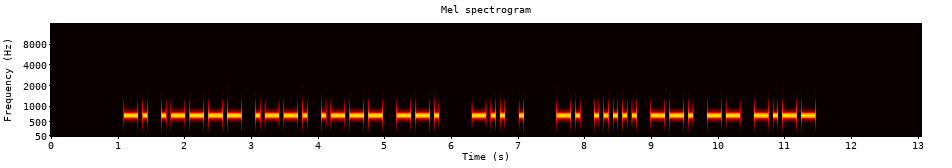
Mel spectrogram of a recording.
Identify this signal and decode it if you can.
Morse code, heard as a keyed tone, about 17 wpm, 700 Hz. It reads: N1PJG DE N5GMY
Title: USA Callsign DE Callsign - 5 Characters - 17wpm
